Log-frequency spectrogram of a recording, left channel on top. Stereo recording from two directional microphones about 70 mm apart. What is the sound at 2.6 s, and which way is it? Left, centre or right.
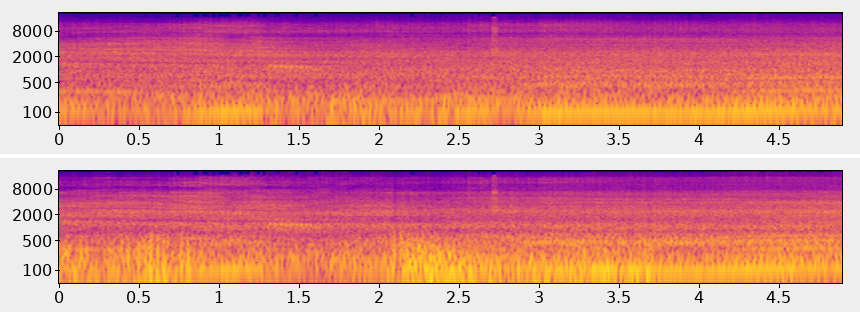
Vehicle, left.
